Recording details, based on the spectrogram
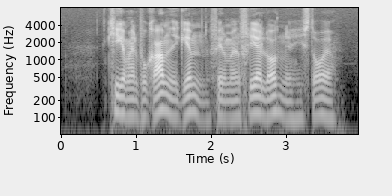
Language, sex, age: Danish, male, 30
